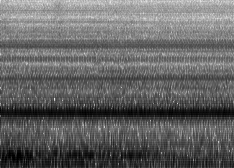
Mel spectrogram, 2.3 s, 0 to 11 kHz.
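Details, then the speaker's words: BioLite CampStove 2, about a week old, fan running with the stove standing still: steady whirring hum with a thin constant high tone; owner suspects the fan is oscillating or vibrating inside. "there's like an oscillation and the fan that it's you know somehow it's vibrating"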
